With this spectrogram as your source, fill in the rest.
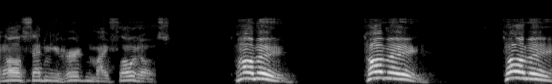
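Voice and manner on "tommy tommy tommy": put-on calling out very loudly in an Indian accent. Retelling a voice heard in his float house calling his name, in an indian accent. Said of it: "like an Indian accent saying my name".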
